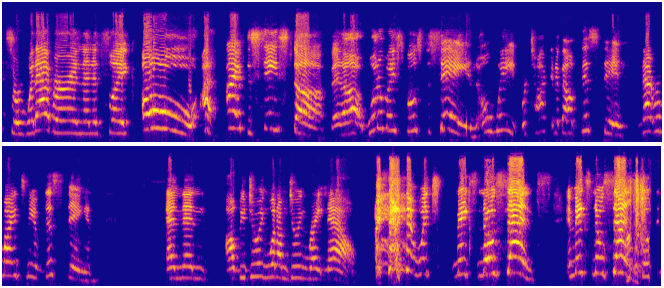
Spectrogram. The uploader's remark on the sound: Recorded via Zoom.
